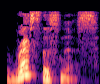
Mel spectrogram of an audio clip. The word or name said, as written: restlessness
